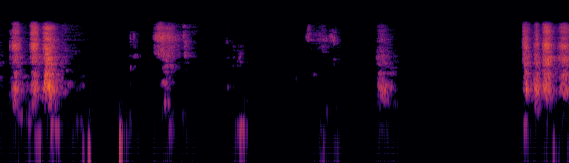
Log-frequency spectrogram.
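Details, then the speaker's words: Sneezing fit while alone: several sharp sneeze bursts, a pair at the start and another at the end, with quieter breaths and intakes between. "Oh. Oh no. It's not. It's another one coming. Knew there was one. How many are we gonna get? Oh dear, bless me."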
